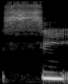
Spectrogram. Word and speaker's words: six: You've noticed that the word six in French is pronounced C in front of a consonant.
